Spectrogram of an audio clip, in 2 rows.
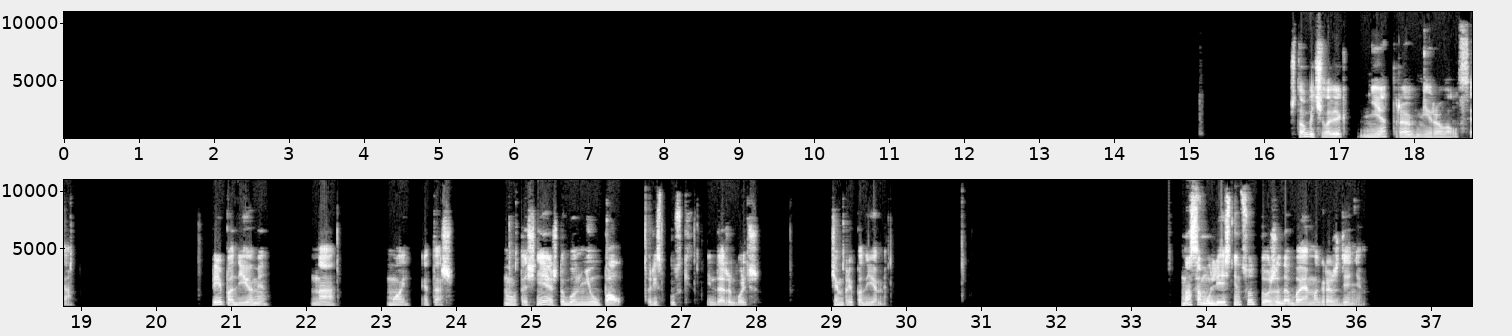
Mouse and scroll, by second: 2.0 click, 6.2 click, 8.2 click, 12.1 click, 13.4 click, 13.6 click, 16.4-17.4 scroll down 2, 18.1 middle click, 19.9-24.7 middle drag, 25.9-27.2 middle drag, 27.8-29.1 middle drag, 29.7 middle click, 33.1 middle click, 34.2 click, 36.5 click.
